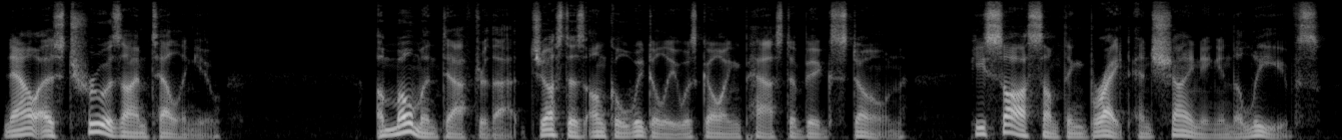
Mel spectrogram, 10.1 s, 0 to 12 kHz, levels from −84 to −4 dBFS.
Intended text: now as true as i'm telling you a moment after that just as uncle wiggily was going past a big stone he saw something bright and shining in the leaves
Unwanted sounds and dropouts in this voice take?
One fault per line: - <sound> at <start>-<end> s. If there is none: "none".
none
